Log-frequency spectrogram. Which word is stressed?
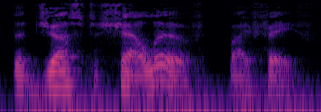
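shall live. The stress is on "shall live".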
